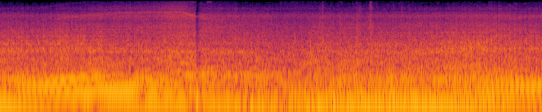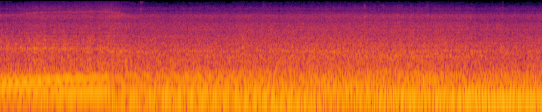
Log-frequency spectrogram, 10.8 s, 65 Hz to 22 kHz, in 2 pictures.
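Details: 1986 VW Golf with swapped 1.9 TDI ALH, mechanical Bosch VE pump, Garrett T25 turbo: revving up and down at light throttle with a ragged, uneven beat; misfire at certain revs at light/no load, worse in winter, cause unknown.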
